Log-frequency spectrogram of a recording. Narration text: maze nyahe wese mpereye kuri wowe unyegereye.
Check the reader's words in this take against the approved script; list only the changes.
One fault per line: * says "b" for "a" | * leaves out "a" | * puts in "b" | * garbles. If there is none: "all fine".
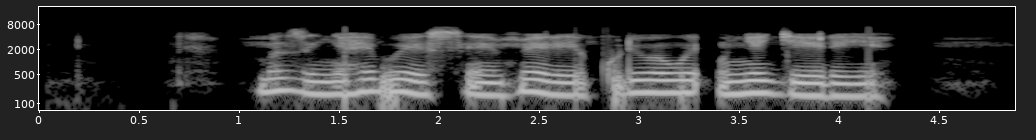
all fine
